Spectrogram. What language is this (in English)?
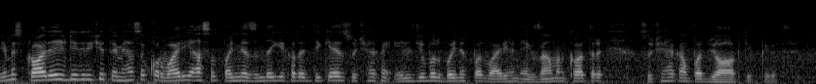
Kashmiri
